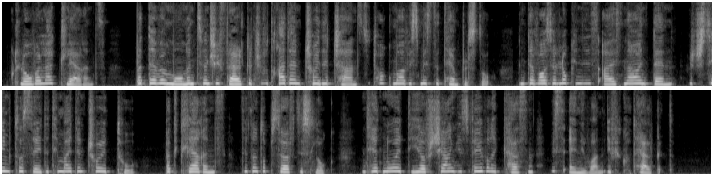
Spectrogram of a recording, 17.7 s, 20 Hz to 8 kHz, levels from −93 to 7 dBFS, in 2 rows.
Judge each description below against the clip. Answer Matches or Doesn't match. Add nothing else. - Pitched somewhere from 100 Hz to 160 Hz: Doesn't match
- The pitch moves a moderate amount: Matches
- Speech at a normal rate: Doesn't match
